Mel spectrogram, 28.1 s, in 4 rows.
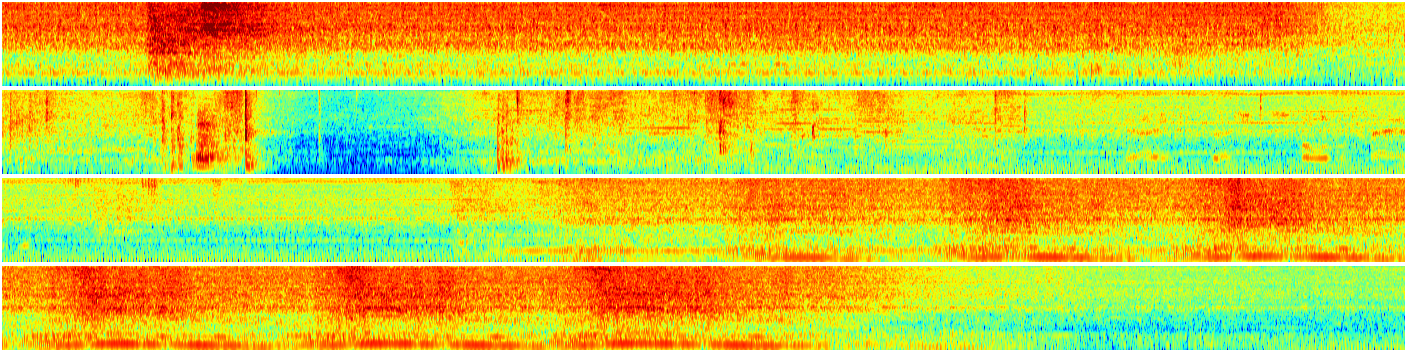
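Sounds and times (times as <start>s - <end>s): car engine idling and revving: 0.0s - 28.0s.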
